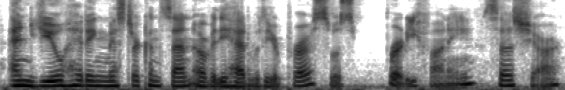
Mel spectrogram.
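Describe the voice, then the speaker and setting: A woman's voice: low voice, steady tone, fairly quick, creaky, dark tone. A woman voicing a cocky, tough college student with a blunt, sardonic, teasing way of talking. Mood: smug teasing.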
